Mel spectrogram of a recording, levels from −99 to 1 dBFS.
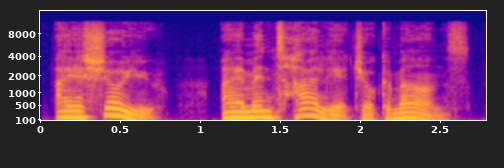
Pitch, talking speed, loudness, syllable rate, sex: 135 Hz, 195 wpm, -15 LUFS, 6.9 syllables/s, male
